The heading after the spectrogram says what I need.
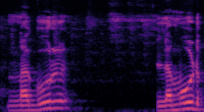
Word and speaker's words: Ngerulmud: इसको पढ़ा, पता नहीं क्या पढ़ेंगे, प्रोनाउंसिएशन थोड़ा सा इसका डिफ़िकल्ट है, बट आपको ऐसा नगुर लमूड पढ़ सकते हैं, नगुर लमूड।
